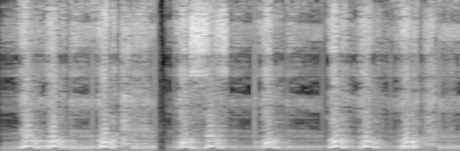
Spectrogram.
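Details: Belgian Malinois dog barking loudly, deep harsh barks given in quick pairs, about six bursts in under five seconds with a brief pause in between, close and dominant.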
